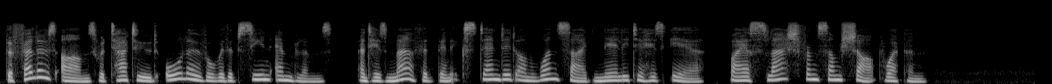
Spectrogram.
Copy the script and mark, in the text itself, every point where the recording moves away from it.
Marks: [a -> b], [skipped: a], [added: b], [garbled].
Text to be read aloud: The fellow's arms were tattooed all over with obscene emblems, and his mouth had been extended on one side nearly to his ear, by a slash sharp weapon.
The fellow's arms were tattooed all over with obscene emblems, and his mouth had been extended on one side nearly to his ear, by a slash [added: from some] sharp weapon.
